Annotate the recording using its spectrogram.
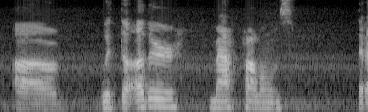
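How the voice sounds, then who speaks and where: A woman speaks with a bright, sharp tone. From Spanish-speaking background. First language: Spanish. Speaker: nursing student. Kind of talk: tutorial. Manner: casual, with fillers.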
